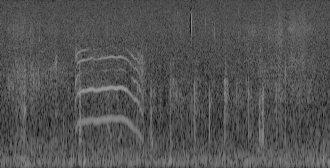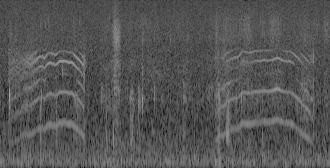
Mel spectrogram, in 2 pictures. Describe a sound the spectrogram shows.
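A cat meows loudly in long drawn-out cries.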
